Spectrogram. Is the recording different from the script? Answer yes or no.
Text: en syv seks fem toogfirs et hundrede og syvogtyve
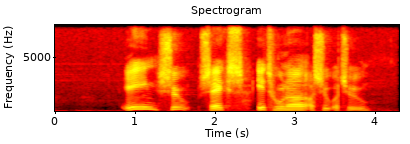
yes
